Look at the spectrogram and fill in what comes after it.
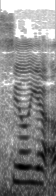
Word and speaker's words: Celia: So my name is Celia Alario, that's C-E-L-I-A. My last name is spelled A-L-A-R-I-O.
